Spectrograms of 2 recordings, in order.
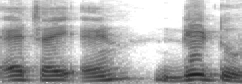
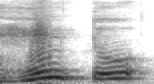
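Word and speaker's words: HindII: Was isolated, actually में HIN2 नहीं है, HIND2 है वो, ठीक है, बट हम नॉर्मली प्रोनाउंसिएट ऐसे कर देते हैं HIN2। Was isolated bye Smith, Wilcox and केली इन 1968 and HIN2 always cut the DNA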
